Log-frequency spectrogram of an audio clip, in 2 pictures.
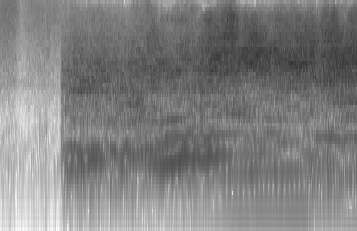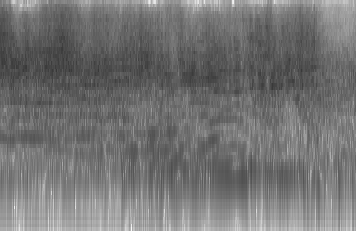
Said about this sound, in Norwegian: Snøscootere durer fra kysten av Grønland og utover havisen.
